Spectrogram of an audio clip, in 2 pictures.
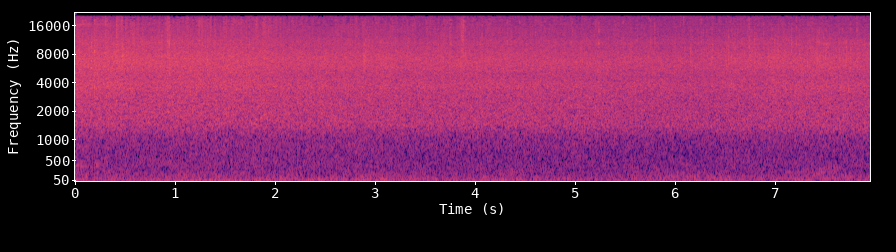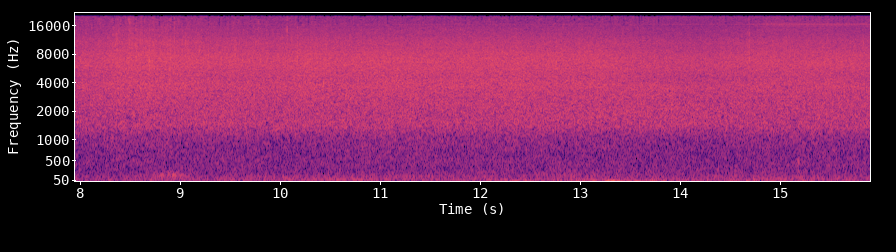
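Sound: heavy rain with thunder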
